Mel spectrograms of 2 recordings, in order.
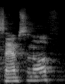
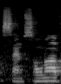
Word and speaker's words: Samsonov: a note right now it's pronounced samsonov based on what he said in the in the video the leaves posted so I've been calling him sonov all summer so yeah gotta put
